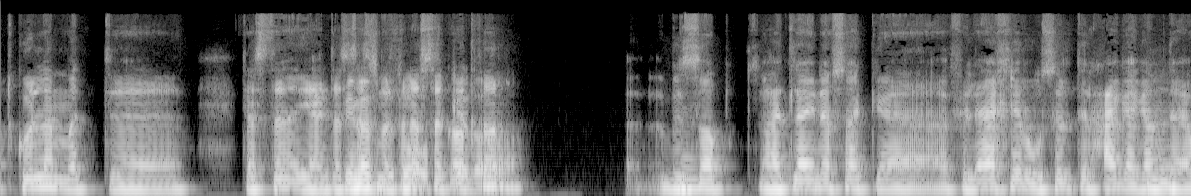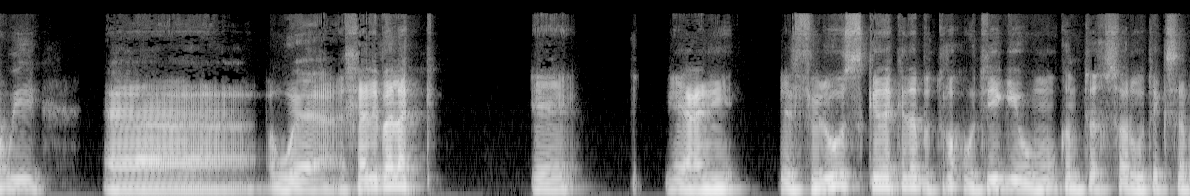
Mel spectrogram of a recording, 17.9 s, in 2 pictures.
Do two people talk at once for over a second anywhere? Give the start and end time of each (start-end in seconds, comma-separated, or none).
2.6-3.9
